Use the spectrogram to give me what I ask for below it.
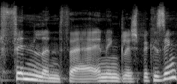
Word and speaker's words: Finland: So in English, you have to pronounce the N in Finland.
